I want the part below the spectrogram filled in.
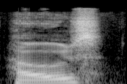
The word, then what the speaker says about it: Heaux: two song on Spotify is a song called These Hoes, and it's spelled H-E-A-U-X, because that's clever. – Spell it again? – H-E-A-U-X, Hoes.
